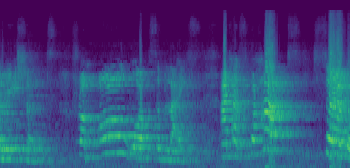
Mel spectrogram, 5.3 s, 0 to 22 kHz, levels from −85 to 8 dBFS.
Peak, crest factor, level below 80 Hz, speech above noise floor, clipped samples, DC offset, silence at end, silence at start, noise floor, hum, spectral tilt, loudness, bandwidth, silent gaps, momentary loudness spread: -8 dBFS; 14 dB; -54 dBFS; 23 dB; under 0.1%; under 0.1%; 0 s; 0 s; -45 dBFS; none; -1.5 dB/octave; -22 LUFS; 16 kHz; none; 20 LU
